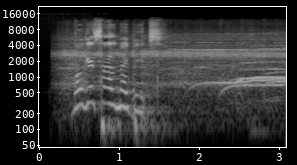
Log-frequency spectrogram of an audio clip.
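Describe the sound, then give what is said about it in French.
A large crowd of thousands of political supporters in Tbilisi, Georgia, cheers and shouts around the outgoing president after her last speech, with excited voices at first, then a steady, sustained roar of many people and a few rising whoops or whistles. “Après son dernier discours dans son costume de présidente, elle s'offre un bain de foule au milieu des milliers de partisans venus l'écouter.”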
